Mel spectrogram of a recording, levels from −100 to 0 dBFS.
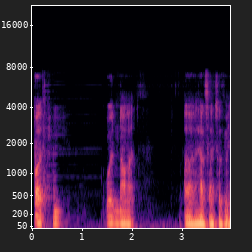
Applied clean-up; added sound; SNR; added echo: neural mask model DeepFilterNet 3.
